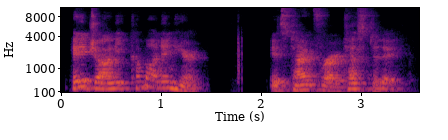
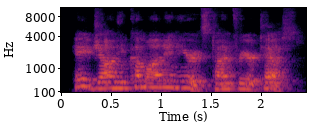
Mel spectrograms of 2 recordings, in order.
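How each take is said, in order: First: High, agitated call to Johnny; high tense voice calling a kid in for a test; hyperaroused teacher. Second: High call to Johnny again; same call, meant to meet a zoned-out kid; high call for the test; spaced-out response. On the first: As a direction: call Johnny in sharp and keyed up. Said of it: "What that means is angry". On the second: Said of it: "that's the spaced out, zoned out". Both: Shown as a demonstration.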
